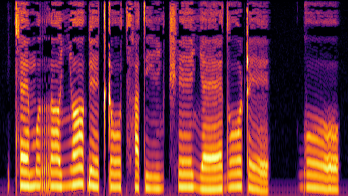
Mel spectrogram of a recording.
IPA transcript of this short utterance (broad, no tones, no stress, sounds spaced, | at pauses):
cʰ ɛ m o r ʌː ʎ ʌː ɠ eː t ʈ oː t͡sʰ a t j i ʎ t͡ʃʰ eː ʎ ɛː d oː ʈ eː | ɡ oː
